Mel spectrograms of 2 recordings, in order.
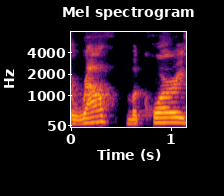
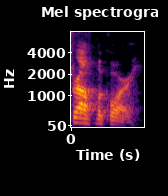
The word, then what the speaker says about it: Ralph McQuarrie: yeah yeah it's a ralph macquarie signature series corey did all the concept art for the original movie okay so uh i'm pronouncing it incorrectly it's i believe it's ralph mcquarrie mccord okay i believe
